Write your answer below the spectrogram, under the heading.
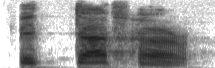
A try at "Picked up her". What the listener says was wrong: Okay, drop the H on her. Okay, we don't need to say it. It's picked up her. Picked up her. Okay, with words like her, his, him, has, we don't need to pronounce the H in front of those words. We can drop it. Okay, and we connect it to the word right before it.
